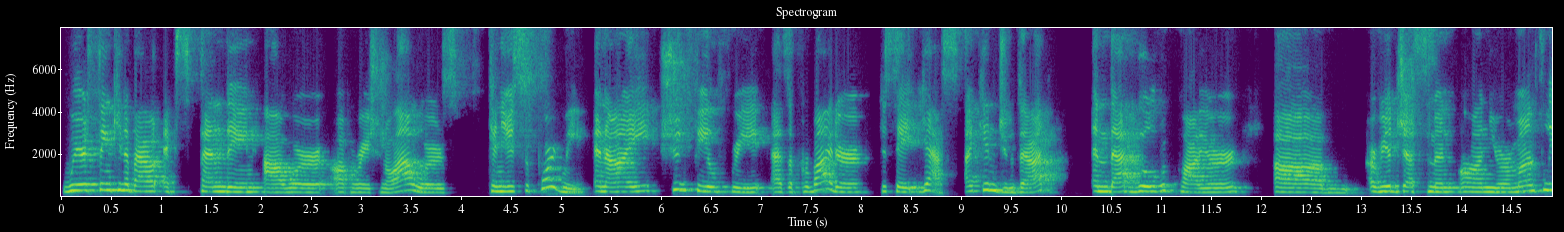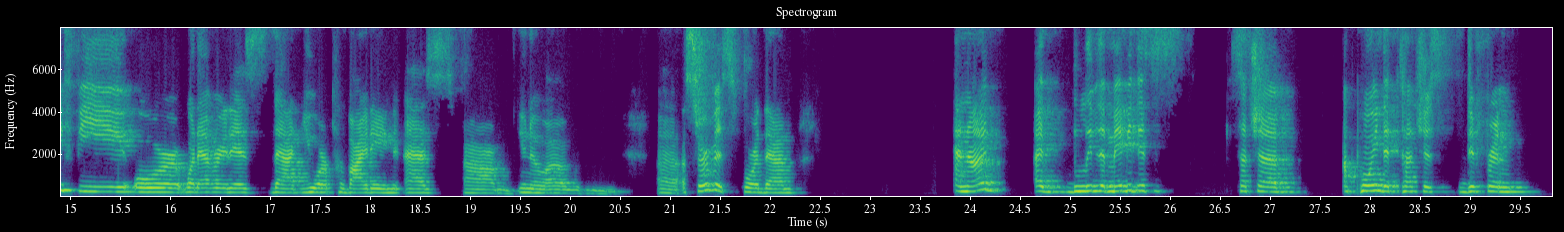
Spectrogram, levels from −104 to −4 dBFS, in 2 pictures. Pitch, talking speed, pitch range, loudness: 215 Hz, 140 wpm, 195-235 Hz, -22 LUFS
